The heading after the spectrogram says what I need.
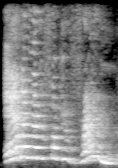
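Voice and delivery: high, loud thrilled exclamation; real excitement. Real, not acted. Vlogger sharing that she made a friend, excited outburst. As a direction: burst out with delight.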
